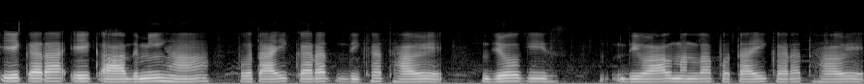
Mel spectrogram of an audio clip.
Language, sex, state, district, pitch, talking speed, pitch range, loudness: Chhattisgarhi, male, Chhattisgarh, Raigarh, 130 Hz, 110 wpm, 130-140 Hz, -18 LUFS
